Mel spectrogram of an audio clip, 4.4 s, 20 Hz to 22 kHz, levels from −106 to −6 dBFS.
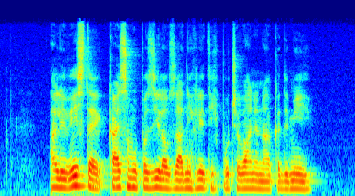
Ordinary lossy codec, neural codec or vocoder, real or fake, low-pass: Opus, 64 kbps; none; real; 14.4 kHz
